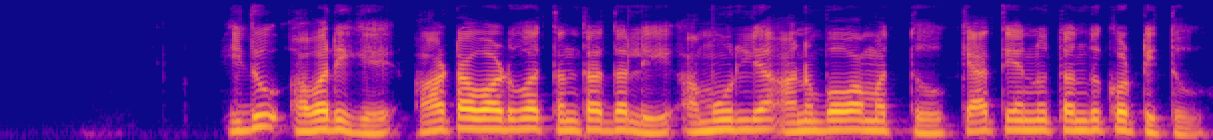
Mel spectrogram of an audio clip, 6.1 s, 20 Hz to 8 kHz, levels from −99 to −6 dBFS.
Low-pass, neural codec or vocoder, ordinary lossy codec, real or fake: 7.2 kHz; none; Opus, 64 kbps; real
